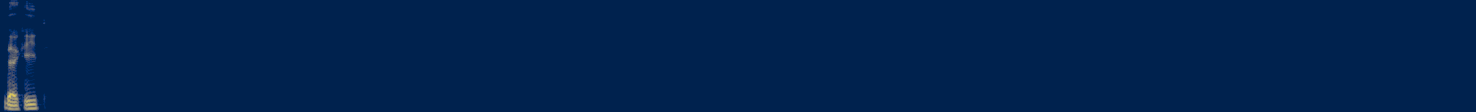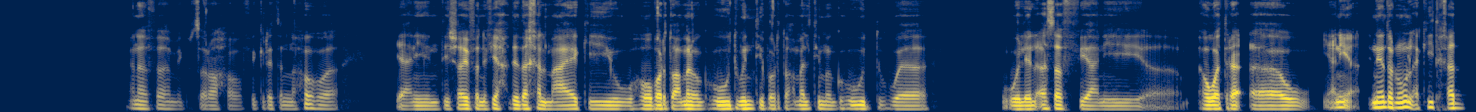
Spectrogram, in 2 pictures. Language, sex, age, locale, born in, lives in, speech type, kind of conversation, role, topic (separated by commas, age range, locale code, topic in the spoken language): Arabic, male, 25-29, ar-EG, Egypt, Egypt, conversation, advice, advisor, إزاي أطلب ترقية أو زيادة في المرتب؟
